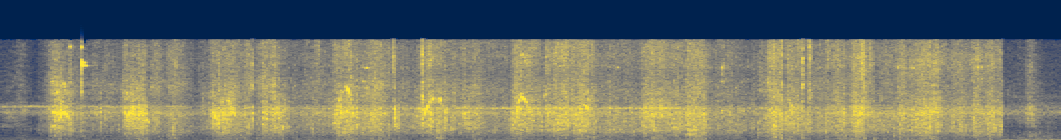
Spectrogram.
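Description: Tent fabric rustling and crinkling as a tent pole is pushed through the pole sleeve of a Hilleberg Una tent, a dense run of irregular crackles.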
